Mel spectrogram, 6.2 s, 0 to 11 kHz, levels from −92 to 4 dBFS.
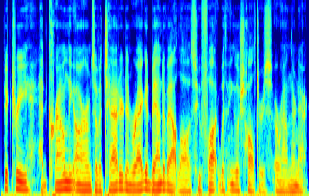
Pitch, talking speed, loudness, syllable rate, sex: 110 Hz, 205 wpm, -16 LUFS, 5.2 syllables/s, male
